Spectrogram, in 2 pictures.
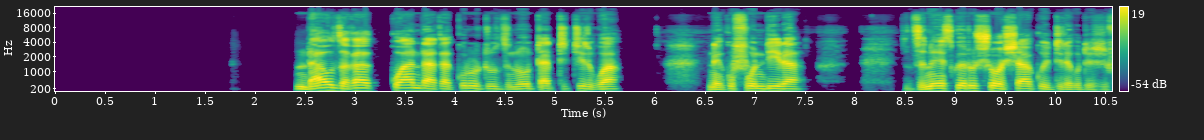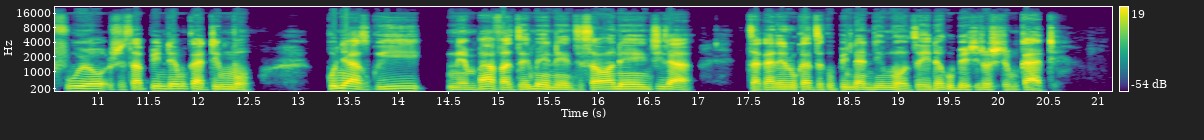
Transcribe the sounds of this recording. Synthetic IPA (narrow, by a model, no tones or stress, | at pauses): ndaud͡zakakwandakakuɾutud͡zino̞tatit͡ʃirwa | ne̞kufundira | d͡zino̞iswe̞ɾuʃo̞ʃakuitirakutiʐifujo̞ʐisapinde̞mukatimo̞ | kuɲazwi | ne̞mbavad͡ze̞me̞ne̞d͡zisaonend͡ʒira | d͡zakaɾe̞rukad͡ze̞kupindandimo̞d͡zeiɗakuɓe̞ʒiɾo̞ʐirimukaːti̥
